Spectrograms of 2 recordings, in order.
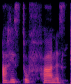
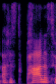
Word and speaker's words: Aristophanes: Aber ich glaube, man spricht es so aus. Aristophanes. PH würde ich als F aussprechen. Aristophanes hört sich nämlich komisch an.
